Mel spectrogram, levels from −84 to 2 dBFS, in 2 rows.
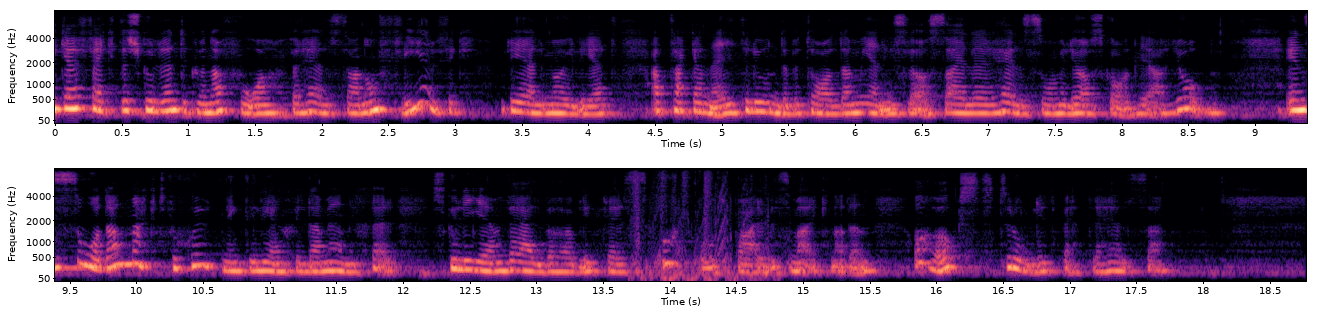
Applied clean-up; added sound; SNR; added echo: none; Scratching (performance technique); 19 dB; reverberation time 0.3 s.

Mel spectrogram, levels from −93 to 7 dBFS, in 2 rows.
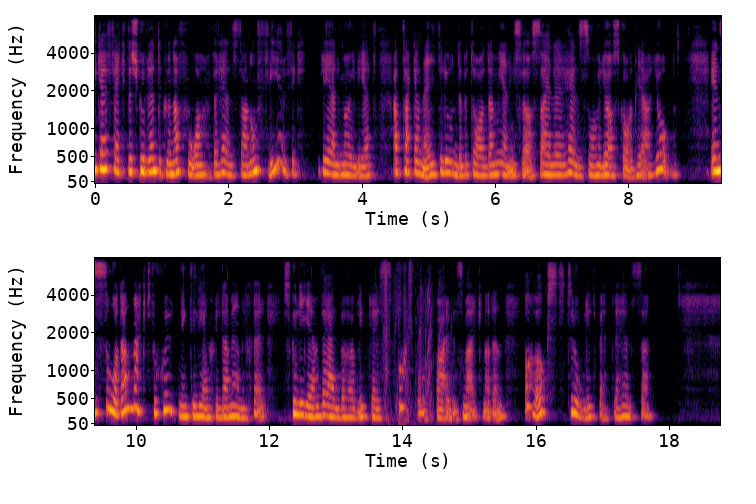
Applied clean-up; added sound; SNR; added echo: neural mask model DeepFilterNet 3.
